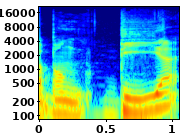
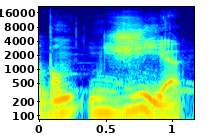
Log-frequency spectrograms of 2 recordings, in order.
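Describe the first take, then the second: First: DIA with a plain tongue-tip D; hard-D dia. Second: DIA pronounced "djia"; palatal D dia. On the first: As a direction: say BOM DIA with no J sound. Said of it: "ao invés de falar". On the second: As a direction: say BOM DIA with a J sound in DIA. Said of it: "é mais comum falar". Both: Shown as a demonstration.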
